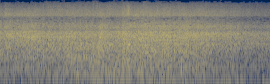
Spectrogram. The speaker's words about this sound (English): You know, but when the ice is moving and it's a windy day, it's, you know, there's a background din of crunching going on. This is actually what it can sound like.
